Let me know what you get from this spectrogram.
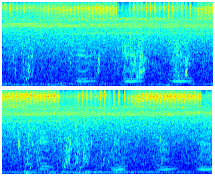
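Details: American bullfrog at a lake, giving low, droning harmonic croaks about once a second in a steady chorus, with high rapid ticking insects and a constant thin whine above.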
